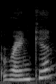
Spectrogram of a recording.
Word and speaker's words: Reintgen: We are welcoming Scott Reintgen.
